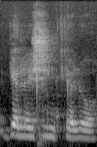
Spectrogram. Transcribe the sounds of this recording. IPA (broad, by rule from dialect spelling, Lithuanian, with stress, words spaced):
ɡʲɛlʲɛˈʒʲiːŋʲkʲɛlʲʊ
